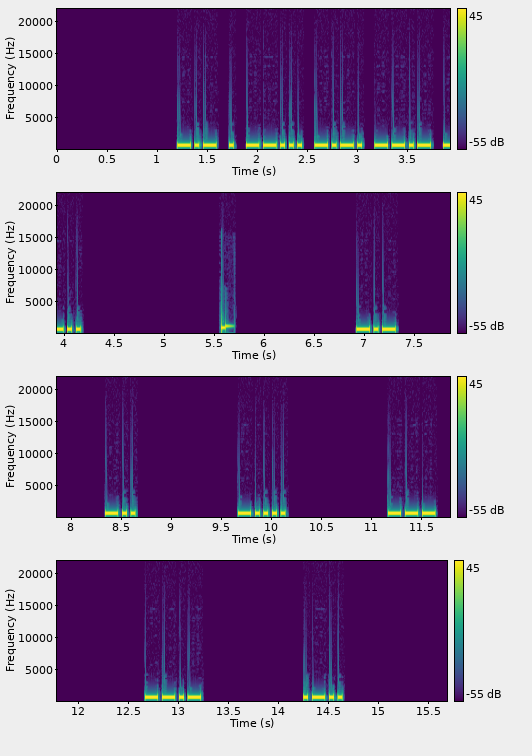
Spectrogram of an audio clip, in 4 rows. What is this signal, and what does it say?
Morse code, heard as a keyed tone, about 28 wpm, spaced as for 12 wpm, 700 Hz. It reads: KE7CQD KD6OQL
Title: USA Call Signs - 6 Characters - 8x Character Spacing - 28wpm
